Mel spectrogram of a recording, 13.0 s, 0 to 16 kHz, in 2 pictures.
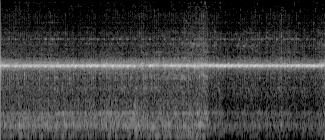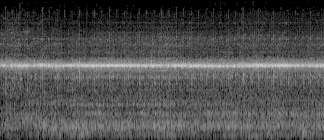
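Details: Peugeot 408 engine: steady piercing high squeal from the valve cover, dropping out briefly then returning, first mistaken for a pulley bearing; source was the valve cover PCV breather valve whistling.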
